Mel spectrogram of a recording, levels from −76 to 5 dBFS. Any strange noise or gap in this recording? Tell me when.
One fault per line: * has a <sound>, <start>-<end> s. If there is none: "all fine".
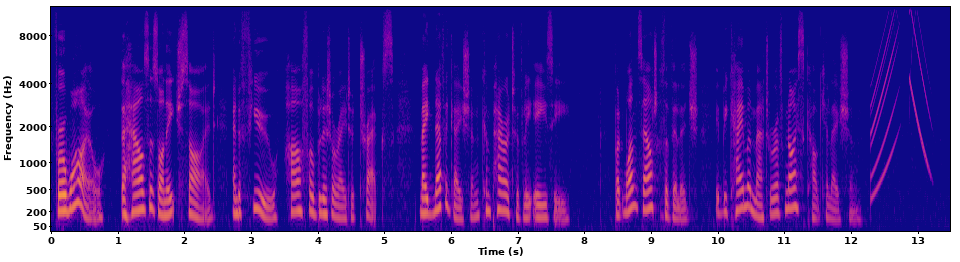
* has a chirp, 12.3-13.3 s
